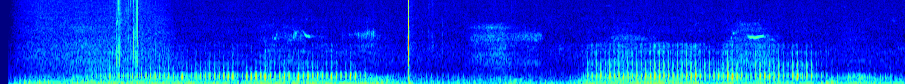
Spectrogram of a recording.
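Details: Captive cheetah enjoying cuddles from a staff member collecting food bowls at the end of the day; two long stretches of deep, steady rumbling purr separated by a quieter pause, with a few sharp clicks and soft handling noise.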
